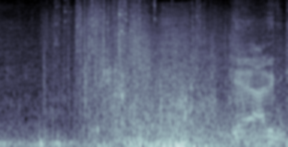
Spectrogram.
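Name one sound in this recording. A gunshot rings out with a heavy blast.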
